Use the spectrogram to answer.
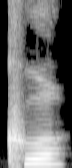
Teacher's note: It's like the K in the English word kid, but push stronger air out from the very back of your tongue and your throat when you say it. Remember, 科 is pronounced with a strong puff of breath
